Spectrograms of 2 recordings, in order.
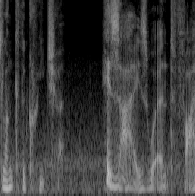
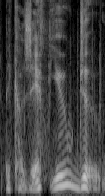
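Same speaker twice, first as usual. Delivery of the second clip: usual speaking voice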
